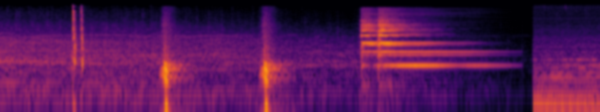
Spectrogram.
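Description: Logo sting sound effect: a quick double click, then two deep hits about a second apart, then a bright bell-like chime that rings and fades out over about a second and a half. A steady music bed starts just before the end.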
